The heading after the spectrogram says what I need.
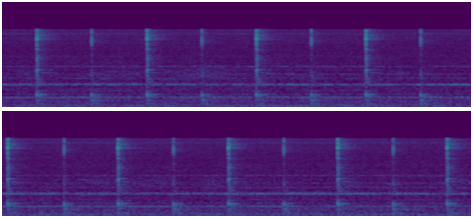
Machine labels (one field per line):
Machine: valve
